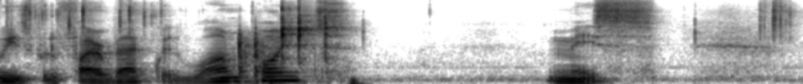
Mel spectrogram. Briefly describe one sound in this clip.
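Dice rattle and tumble in a wooden tray.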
